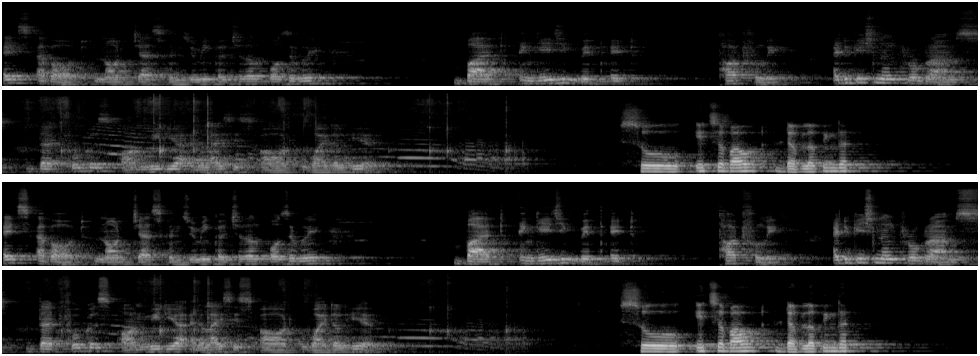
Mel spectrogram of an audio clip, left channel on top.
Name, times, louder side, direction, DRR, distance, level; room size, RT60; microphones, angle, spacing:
voice 1, 0.0-3.2 4.5-6.3 7.2-7.8 8.3-13.6, right 2 dB, 45° right, 5 dB, 1.3 m, -32 dB
sound 1, 8.9-9.3 10.3-12.8 13.2-15.0, left 4 dB, 90° left, 1.1 m, -48 dB
sound 2, 9.9-13.2 13.6-14.9, left 4 dB, 35° left, 1.6 m, -49 dB
voice 2, 15.9-18.3, right 2 dB, 10° right, 4 dB, 0.4 m, -23 dB
21.0 x 7.1 x 6.6 m, 1.2 s
head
